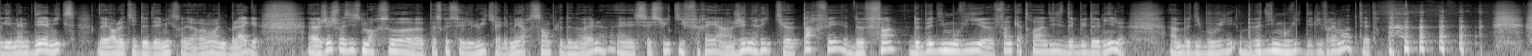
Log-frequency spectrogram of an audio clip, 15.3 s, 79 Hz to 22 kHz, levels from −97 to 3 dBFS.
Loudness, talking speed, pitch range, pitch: -20 LUFS, 215 wpm, 105-140 Hz, 120 Hz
